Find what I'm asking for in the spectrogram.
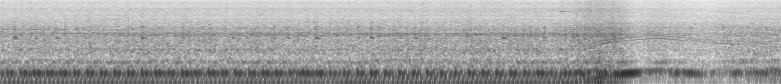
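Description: Steady idle with a faint regular tapping about three to four per second, then a brief rev; possible knock, cause unclear.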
